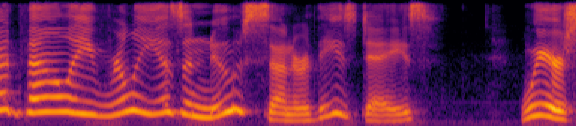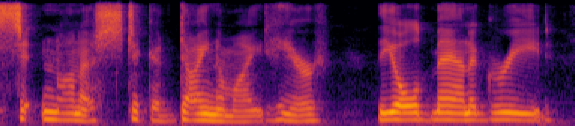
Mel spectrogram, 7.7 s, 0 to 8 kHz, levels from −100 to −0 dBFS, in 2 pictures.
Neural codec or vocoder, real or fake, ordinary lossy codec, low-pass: none; real; Opus, 64 kbps; 7.2 kHz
